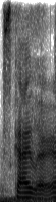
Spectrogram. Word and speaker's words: Schuyler: Skyler. – Skyler. I feel like it's so. It's spelled S C H U Y L E R. Skyler. Schuyler.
